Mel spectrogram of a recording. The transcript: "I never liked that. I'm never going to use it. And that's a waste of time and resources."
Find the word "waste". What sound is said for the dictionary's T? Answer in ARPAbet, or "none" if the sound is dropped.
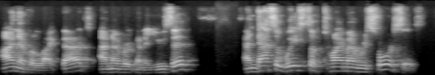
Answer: T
